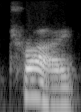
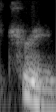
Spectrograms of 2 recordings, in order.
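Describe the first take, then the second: First: The vowel is an 'eye' sound. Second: The vowel is a long 'ee' sound. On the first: It keeps the term distinct from trees. The speaker calls it right. "I pronounce it as try" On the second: This is how the term's coiner said it. The speaker calls it wrong. "He liked to pronounce this word as tree"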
